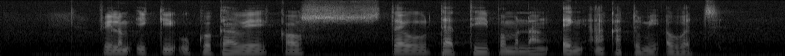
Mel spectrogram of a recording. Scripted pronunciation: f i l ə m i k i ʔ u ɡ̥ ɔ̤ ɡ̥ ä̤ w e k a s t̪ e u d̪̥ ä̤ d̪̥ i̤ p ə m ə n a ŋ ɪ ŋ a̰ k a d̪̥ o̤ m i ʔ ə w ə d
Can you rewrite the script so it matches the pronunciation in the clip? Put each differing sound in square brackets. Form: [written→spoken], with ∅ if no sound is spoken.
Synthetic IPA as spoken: f i l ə m i k i ʔ u ɡ̥ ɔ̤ ɡ̥ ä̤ w e k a s t̪ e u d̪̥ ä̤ d̪̥ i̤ p ə m ə n a ŋ ɪ ŋ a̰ k a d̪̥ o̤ m i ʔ ə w ə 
